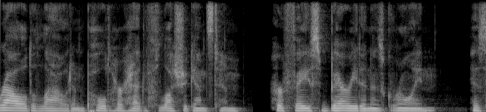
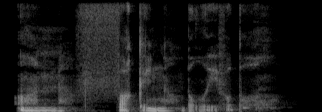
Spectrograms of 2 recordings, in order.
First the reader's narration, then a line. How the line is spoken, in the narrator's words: he murmured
